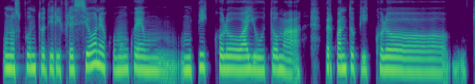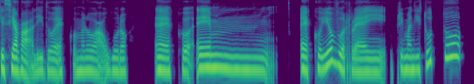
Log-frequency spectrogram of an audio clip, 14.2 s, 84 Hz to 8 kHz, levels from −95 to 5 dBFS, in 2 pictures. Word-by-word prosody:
Uno 195 Hz, -1 st, +4 dB
spunto 200 Hz, +1 st, 0 dB
di 195 Hz, 0 st, 0 dB
riflessione 195 Hz, +5 st, +2 dB
o, 205 Hz, -, +2 dB
comunque, 185 Hz, 0 st, 0 dB
un 180 Hz, -1 st, -1 dB
un 180 Hz, 0 st, +1 dB
piccolo 190 Hz, -2 st, +2 dB
aiuto, 185 Hz, 0 st, +2 dB
ma 175 Hz, -2 st, +1 dB, 0.3 s
per 200 Hz, -1 st, -1 dB
quanto 195 Hz, +1 st, +2 dB
piccolo 170 Hz, -3 st, 0 dB, 0.3 s
che 190 Hz, -, 0 dB
sia 180 Hz, 0 st, +4 dB
valido, 170 Hz, -1 st, -1 dB
ecco, 160 Hz, +1 st, -5 dB
me 170 Hz, 0 st, -2 dB
lo 175 Hz, 0 st, -2 dB
auguro. 170 Hz, 0 st, -3 dB, 0.4 s
Ecco 170 Hz, -2 st, -1 dB
ehm, 190 Hz, -4 st, +1 dB, 0.4 s
ecco, 190 Hz, +1 st, 0 dB
io 235 Hz, +10 st, +3 dB
vorrei 165 Hz, -7 st, -1 dB
prima 185 Hz, -1 st, -1 dB
di 185 Hz, 0 st, -1 dB
tutto 360 Hz, -, -1 dB
185 Hz, 120 wpm, -22 LUFS, 175-195 Hz, 0.4 s, Uno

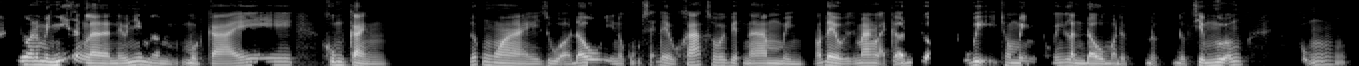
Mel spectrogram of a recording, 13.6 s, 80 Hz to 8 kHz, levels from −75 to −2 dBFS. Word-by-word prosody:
Nhưng 165 Hz, +1 st, +2 dB
mà 160 Hz, -, +5 dB
là 160 Hz, -, +3 dB
mình 150 Hz, -3 st, +5 dB
nghĩ 155 Hz, -, +4 dB
rằng -, -, 0 dB
là 115 Hz, -2 st, +6 dB
nếu 110 Hz, +1 st, 0 dB
như 150 Hz, +4 st, +2 dB
mà 135 Hz, -5 st, -1 dB, 0.3 s
một 110 Hz, -2 st, -3 dB
cái 105 Hz, +5 st, +2 dB, 0.7 s
khung 145 Hz, -1 st, -2 dB
cảnh 100 Hz, -2 st, +4 dB, 0.8 s
nước 155 Hz, +1 st, -5 dB
ngoài 110 Hz, -7 st, +1 dB
dù 105 Hz, 0 st, -4 dB
ở 95 Hz, -, -1 dB
đâu 130 Hz, +2 st, +2 dB
thì -, -, -7 dB
nó 105 Hz, 0 st, -5 dB
cũng -, -, -11 dB
sẽ -, -, -9 dB
đều 115 Hz, -6 st, -2 dB
khác 135 Hz, +9 st, +3 dB
so 130 Hz, -, -4 dB
với 125 Hz, -, -2 dB
Việt 115 Hz, -3 st, -4 dB
Nam 110 Hz, 0 st, +1 dB
mình, 95 Hz, -2 st, -3 dB
nó 115 Hz, -, -3 dB
đều 120 Hz, -3 st, +5 dB
mang 120 Hz, +1 st, +3 dB
lại 110 Hz, -, -2 dB
cái -, -, 0 dB
ấn 120 Hz, -, +2 dB
tượng -, -, 0 dB, 0.3 s
thú 120 Hz, -, -10 dB
vị 150 Hz, -, +1 dB
cho 125 Hz, -, -4 dB
mình 115 Hz, -2 st, -1 dB
trong -, -, -29 dB
cái 125 Hz, +2 st, -4 dB
lần 120 Hz, -4 st, +1 dB
đầu 105 Hz, -1 st, +3 dB
mà 105 Hz, 0 st, -4 dB
được 100 Hz, -2 st, -8 dB
được -, -, -8 dB
được 105 Hz, -4 st, -7 dB
chiêm 125 Hz, +1 st, +1 dB
ngưỡng, 140 Hz, +4 st, +2 dB, 0.5 s
cũng 165 Hz, +11 st, -8 dB
115 Hz, 230 wpm, -23 LUFS, 105-135 Hz, 0.8 s, là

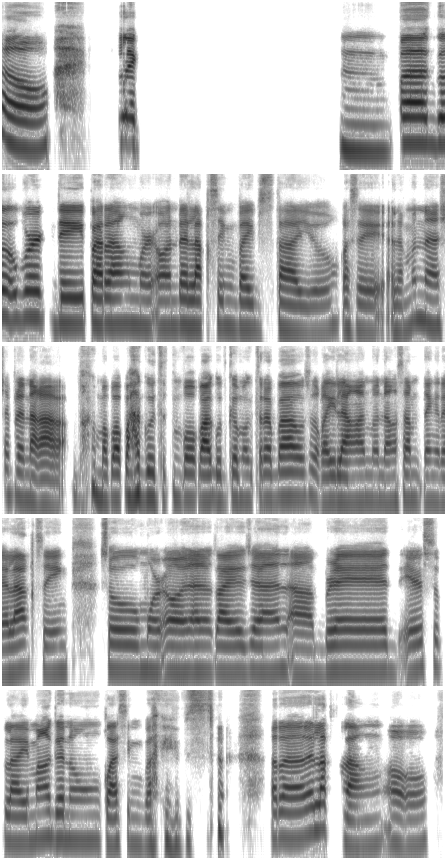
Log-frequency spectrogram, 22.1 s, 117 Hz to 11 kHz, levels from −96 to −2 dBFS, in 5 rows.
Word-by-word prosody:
Oo 220 Hz, -5 st, +4 dB, 0.8 s
like 240 Hz, -2 st, +9 dB, 2.0 s
Hmm, 200 Hz, -1 st, -9 dB
'pag 245 Hz, 0 st, +9 dB
w 230 Hz, -2 st, +1 dB
workday 195 Hz, -4 st, +5 dB
parang 190 Hz, -1 st, +3 dB
more 185 Hz, -1 st, -5 dB
on 180 Hz, 0 st, -2 dB
relaxing 180 Hz, -1 st, -1 dB
vibes 170 Hz, -2 st, -3 dB
tayo 160 Hz, +1 st, -4 dB
kasi 165 Hz, -2 st, -5 dB
alam 155 Hz, 0 st, -9 dB
mo 195 Hz, -, -12 dB
na 200 Hz, -3 st, -1 dB
siyempre 185 Hz, -1 st, -3 dB
nakaka 155 Hz, -3 st, +4 dB, 0.3 s
mapapagod 175 Hz, +1 st, -1 dB
at 180 Hz, 0 st, -17 dB
mapapagod 175 Hz, -2 st, +1 dB
ka 180 Hz, -, -5 dB
magtrabaho 175 Hz, +1 st, 0 dB
so 185 Hz, -, -11 dB
kailangan 165 Hz, 0 st, +1 dB
mo 165 Hz, -, -7 dB
ng 160 Hz, 0 st, -3 dB
something 170 Hz, -1 st, -6 dB
relaxing, 170 Hz, +1 st, -1 dB, 0.3 s
so 180 Hz, -1 st, -4 dB
more 180 Hz, 0 st, -5 dB
on 175 Hz, 0 st, +1 dB
ano 175 Hz, 0 st, +2 dB
tayo 175 Hz, 0 st, +2 dB
diyan, 175 Hz, 0 st, +1 dB
ah, 160 Hz, -1 st, -1 dB
Bread, 175 Hz, +1 st, +1 dB
Air 180 Hz, +2 st, -4 dB
Supply 180 Hz, -2 st, -3 dB
mga 195 Hz, +1 st, +1 dB
ganong 190 Hz, 0 st, -10 dB
klaseng 175 Hz, 0 st, -4 dB
vibes 170 Hz, 0 st, -8 dB, 0.6 s
para 200 Hz, +1 st, +1 dB
relax 255 Hz, +2 st, +1 dB
lang 165 Hz, -3 st, 0 dB, 0.2 s
oo. 175 Hz, 0 st, -7 dB
180 Hz, 125 wpm, -22 LUFS, 170-195 Hz, 2.0 s, like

